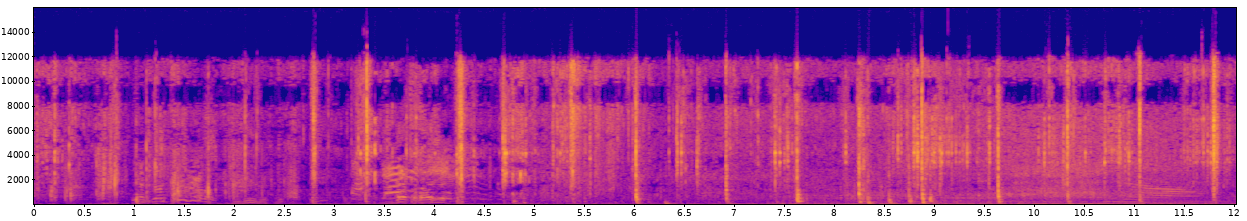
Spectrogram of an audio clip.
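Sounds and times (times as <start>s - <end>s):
timber knocking together: 2.7s - 11.1s.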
